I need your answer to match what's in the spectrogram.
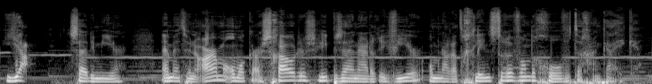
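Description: A woman reading a children's story aloud as a guest in a radio studio, with gentle, expressive storytelling. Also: sits low, fairly quick, vocal fry, faint music behind.

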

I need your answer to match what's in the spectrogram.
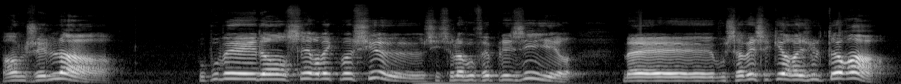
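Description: A woman voicing a mysterious disembodied voice with a silvery ring, slow and commanding, sounding set back from the mic. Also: medium pitch, lively intonation. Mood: warning. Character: eerie disembodied silver-toned voice.

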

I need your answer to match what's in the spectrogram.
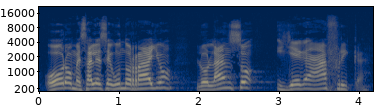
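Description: A man with a Mexican accent preaching a sermon, telling his testimony with passion that swings from hushed to shouting. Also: high voice, moderate pace.

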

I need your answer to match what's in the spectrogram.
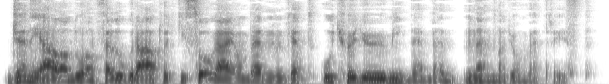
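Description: Low gravelly male audiobook narrator. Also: expressive, warm tone. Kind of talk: first-person audiobook narration.

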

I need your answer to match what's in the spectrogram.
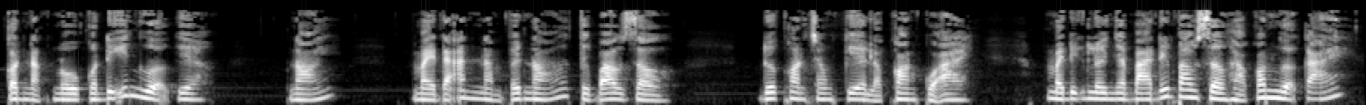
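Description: An enraged matriarch spits insults at a servant girl in rapid bursts, as a woman storyteller puts her on. The voice sits low and keeps pushing hard, all outrage and no pause. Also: a little mellow, lightly acted. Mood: furious. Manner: cursing, shrill scolding. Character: furious elder lady of a rich house.

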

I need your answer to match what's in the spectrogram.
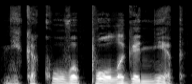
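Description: A man's voice: on the low side, steady tone, measured pace, mellow, no echo, clean studio sound, natural voice. A man reading aloud, voicing a young male apprentice magician who speaks in an anxious, exclaiming way. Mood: tense.

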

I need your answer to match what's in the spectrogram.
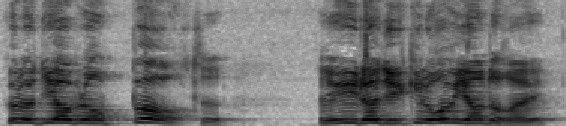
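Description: A man's voice: sits high, lively intonation, unhurried, muffled recording, pitched above the performer's own voice. A man playing a groggy, grumpy young officer. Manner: whiny, irritable, sleepy.

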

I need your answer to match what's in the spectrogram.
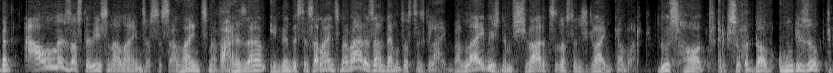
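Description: A man's voice: mid-range voice, gravelly, a little mellow, husky. An older man with a Yiddish accent, a rabbi telling long rambling stories in a lecture and slipping English phrases in. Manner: rambling anecdotal storytelling with English phrases mixed in. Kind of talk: storytelling lecture.

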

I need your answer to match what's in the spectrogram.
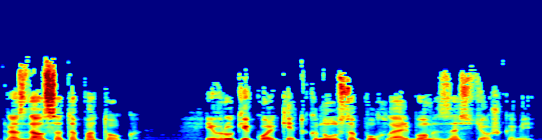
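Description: A man narrating an audiobook in an expressive storytelling manner. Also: low voice, moderate pace, no room sound, studio quality. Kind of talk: scripted narration.

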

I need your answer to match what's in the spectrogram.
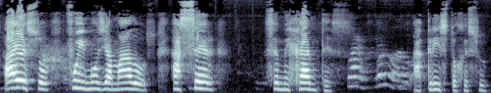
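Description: A woman preacher addressing her congregation in an earnest sermon and telling a moving story, often dropping to a hush. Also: medium pitch, fairly even intonation. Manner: slow, earnest, drops to a hush.

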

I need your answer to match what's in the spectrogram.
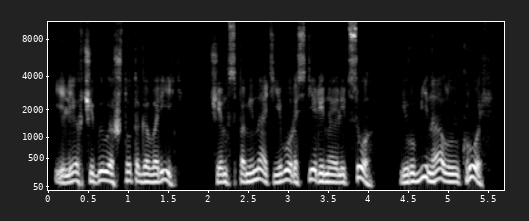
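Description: A man narrating a first-person novel as an audiobook in a measured storytelling manner. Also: fairly low pitch, warm tone, dry recording, studio quality.

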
